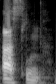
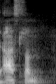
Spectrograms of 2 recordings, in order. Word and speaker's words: Аслан: Надо поправить, э, вроде что ты, говорил, тогда правильное произношение все-таки Аслан должно быть. – Правильно, Аслан? Ну хорошо, пусть будет Аслан.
